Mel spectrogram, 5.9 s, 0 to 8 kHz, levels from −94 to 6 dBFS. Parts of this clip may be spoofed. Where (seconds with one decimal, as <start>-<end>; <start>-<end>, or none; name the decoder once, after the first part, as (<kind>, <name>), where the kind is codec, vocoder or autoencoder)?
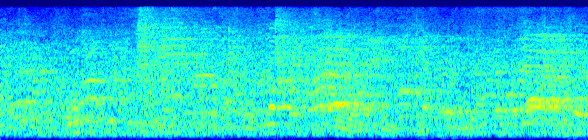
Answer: none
